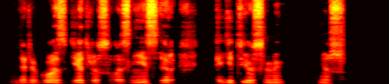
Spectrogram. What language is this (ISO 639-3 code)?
lit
